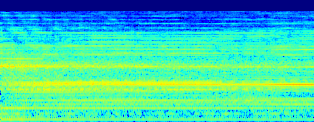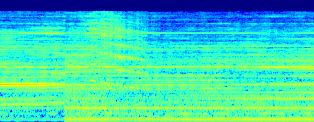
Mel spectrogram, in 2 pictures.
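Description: Table saw running with a steady whine while its blade cuts a bevel along a maple-and-walnut workpiece clamped in a sliding jig.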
